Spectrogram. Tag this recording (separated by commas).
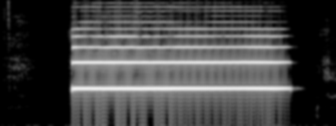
Music, woodwind instrument, Musical instrument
